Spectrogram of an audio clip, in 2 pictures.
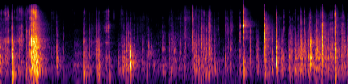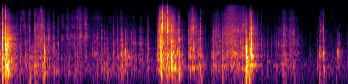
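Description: Cardboard phone box being torn open along its perforated tear strip: an uneven crackling rip of paperboard, followed by the box and its packaging rustling as they are handled, with two louder bursts near the end.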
